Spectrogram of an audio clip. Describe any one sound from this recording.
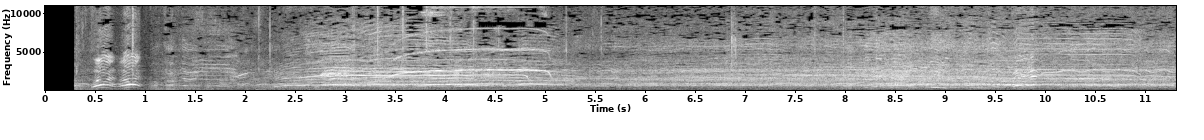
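A large crowd outdoors chants and cheers loudly.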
